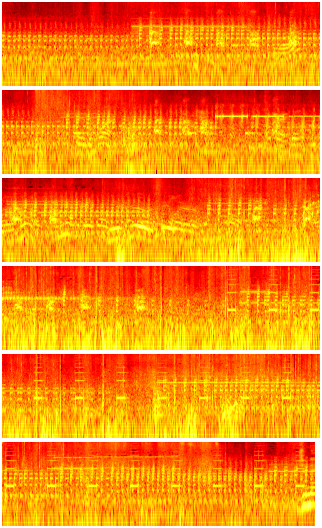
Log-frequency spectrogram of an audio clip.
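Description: Layered electronic sound collage: blocks of steady synthesizer tones that change every second or two, with a few gliding pitches and fragments of voices mixed in. In the second half a short beep repeats about twice a second.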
